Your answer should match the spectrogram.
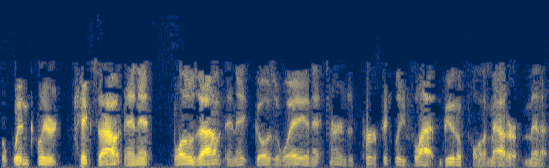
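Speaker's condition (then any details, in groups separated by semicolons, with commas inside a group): No condition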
